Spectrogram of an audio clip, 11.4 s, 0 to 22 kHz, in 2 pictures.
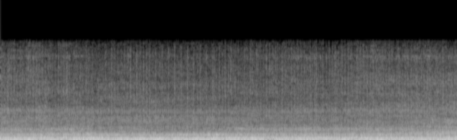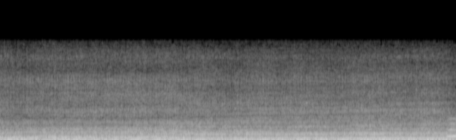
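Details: John Deere JS63C mower after the new flywheel key was installed: a steady, even single-cylinder drone with constant pitch and no misses or surging. The engine runs smoothly.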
